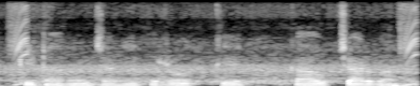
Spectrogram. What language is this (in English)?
Bhojpuri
